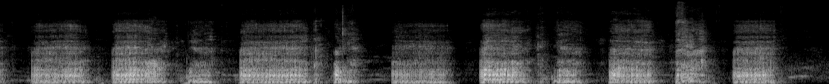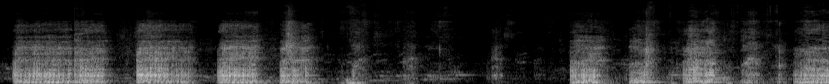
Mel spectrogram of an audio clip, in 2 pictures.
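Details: A pet Labrador Retriever growls playfully at its owner, said to be scaring people: a run of rough, throaty growl bursts, each about a second long, separated by short gaps, with a woman's voice speaking and laughing over them.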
